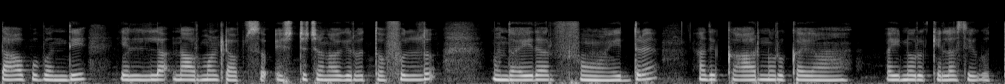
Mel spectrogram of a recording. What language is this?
Kannada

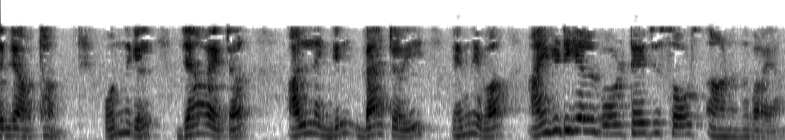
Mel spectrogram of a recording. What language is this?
Malayalam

